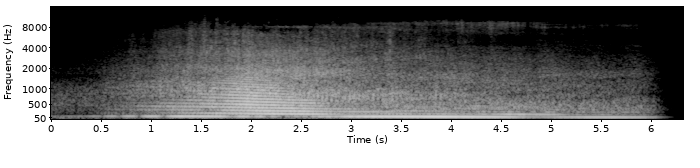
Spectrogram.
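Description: An engine passing by: a swell of noise with a whining engine note that falls steadily in pitch as it goes, over a steady low hum. It is cut off abruptly near the end.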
